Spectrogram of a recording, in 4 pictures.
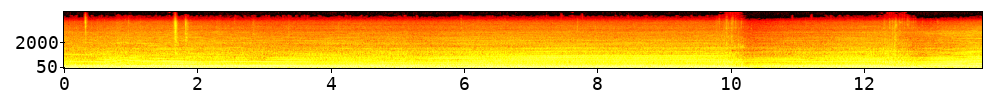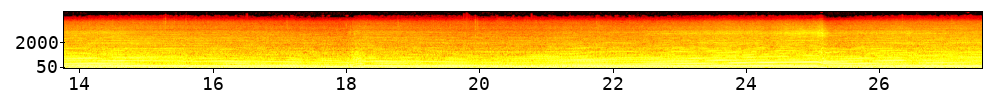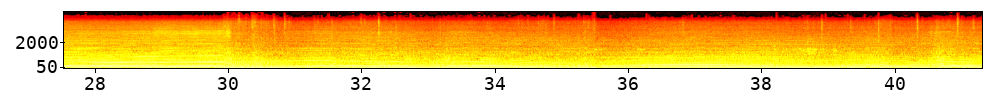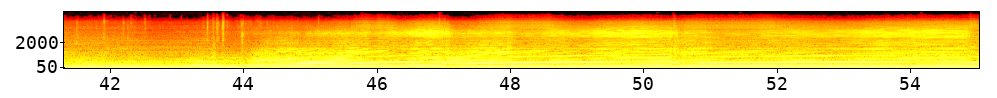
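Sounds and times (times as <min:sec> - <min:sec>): race car engine accelerating: 0:20.9 - 0:55.0.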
